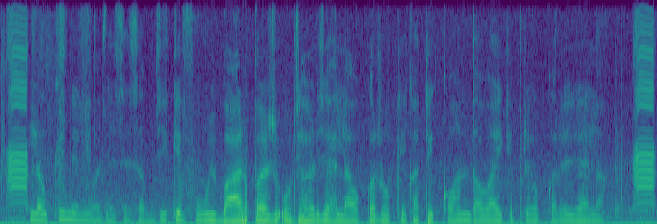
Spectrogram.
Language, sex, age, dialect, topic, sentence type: Bhojpuri, female, 18-24, Western, agriculture, question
